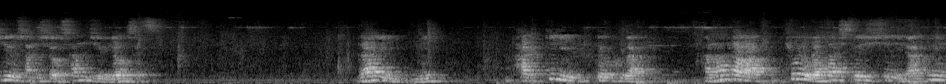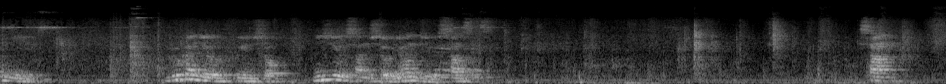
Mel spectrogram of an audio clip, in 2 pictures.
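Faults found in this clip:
Dropped samples at 11.99 s: one sharp click, waveform jumps a fraction of a millisecond ahead; likely buffer handoff. No silent gap, unlike a dropout.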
